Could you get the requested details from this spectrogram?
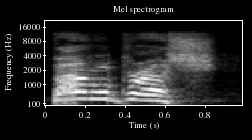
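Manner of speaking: high, loud alarmed call; urgent yell. Acted. Gnome warns Bottle Brush of steam, urgent high yell. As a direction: shout a high-pitched warning across machinery. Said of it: "you hear somebody else".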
